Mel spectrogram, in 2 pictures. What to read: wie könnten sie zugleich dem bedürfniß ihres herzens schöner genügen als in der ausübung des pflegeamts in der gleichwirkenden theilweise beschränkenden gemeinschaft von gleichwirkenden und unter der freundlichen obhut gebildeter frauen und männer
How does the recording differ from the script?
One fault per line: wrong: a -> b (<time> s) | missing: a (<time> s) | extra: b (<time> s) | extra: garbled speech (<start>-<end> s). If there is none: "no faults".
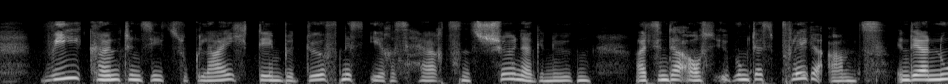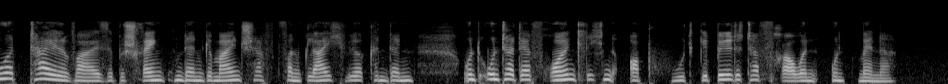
wrong: gleichwirkenden -> nur (9.3 s)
